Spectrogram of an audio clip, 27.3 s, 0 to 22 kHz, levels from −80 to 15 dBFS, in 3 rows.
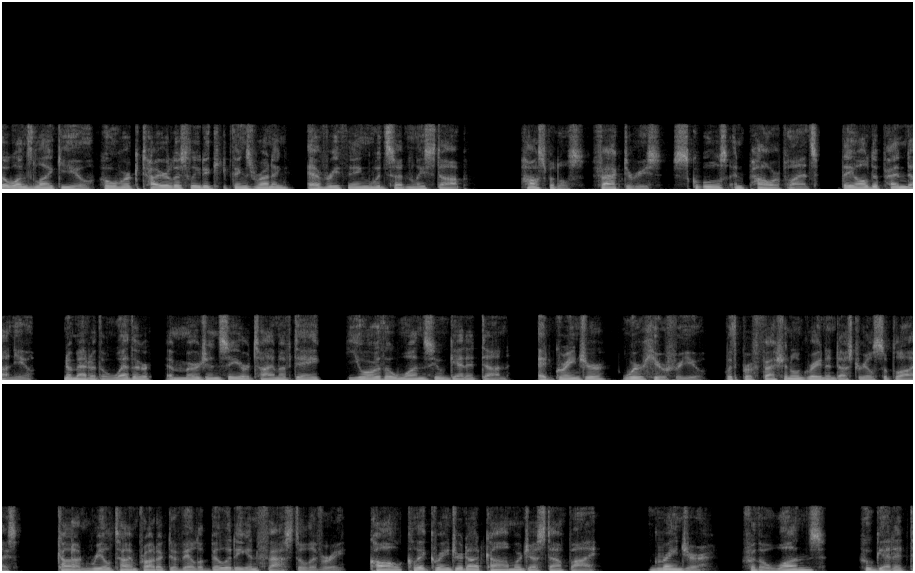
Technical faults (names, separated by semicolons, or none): burst of packet loss; short concealed packet loss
